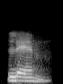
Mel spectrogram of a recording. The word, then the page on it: lemme: Indian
